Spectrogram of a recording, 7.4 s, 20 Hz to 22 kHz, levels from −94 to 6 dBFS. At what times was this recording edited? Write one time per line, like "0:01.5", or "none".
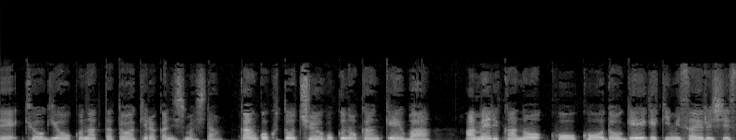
0:02.3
